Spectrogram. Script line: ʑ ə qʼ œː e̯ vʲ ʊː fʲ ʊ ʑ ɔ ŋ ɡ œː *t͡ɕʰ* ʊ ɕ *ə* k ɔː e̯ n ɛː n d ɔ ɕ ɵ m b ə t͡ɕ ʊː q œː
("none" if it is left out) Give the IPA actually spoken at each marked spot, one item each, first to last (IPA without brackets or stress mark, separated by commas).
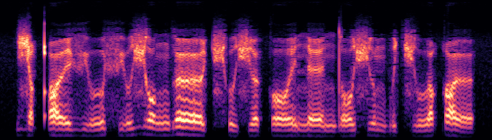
t͡ɕʰ, œ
